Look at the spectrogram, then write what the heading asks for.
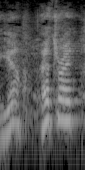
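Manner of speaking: normal talking voice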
